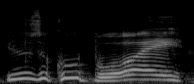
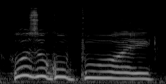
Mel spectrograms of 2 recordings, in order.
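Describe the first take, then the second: First: Dog praise voice. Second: High, slow cooing praise; baby talk to a dog. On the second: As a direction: coo at the puppy. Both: Pretend.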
